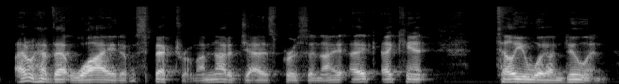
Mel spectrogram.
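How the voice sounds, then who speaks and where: A normal speaking voice at a moderate pace, with fairly even intonation, comes through a very clean recording over a silent background. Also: man, medium pitch for a man. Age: 60s. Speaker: singer-songwriter. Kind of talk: casual chat.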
